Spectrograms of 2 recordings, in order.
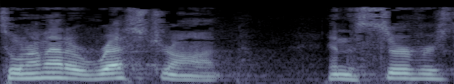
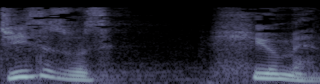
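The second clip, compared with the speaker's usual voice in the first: emphatic stretched pause before "human", raised pitch on "Jesus".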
